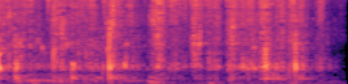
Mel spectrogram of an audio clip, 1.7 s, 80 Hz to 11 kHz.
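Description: A sealed clay tanjia pot, filled with meat, spices, oil and water and covered with foil, is shaken to mix the contents before going into the oven. The liquid inside sloshes in quick bursts, with short bright clacks and a midrange tone around 700 Hz. The shaking stops and it goes quiet near the end.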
